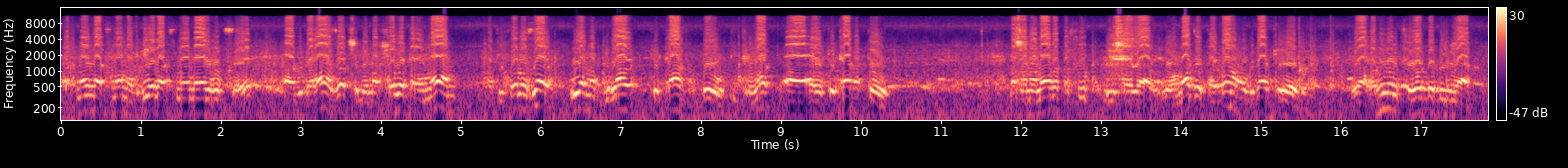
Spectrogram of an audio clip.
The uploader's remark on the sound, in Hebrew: ההקלטה באיכות נמוכה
